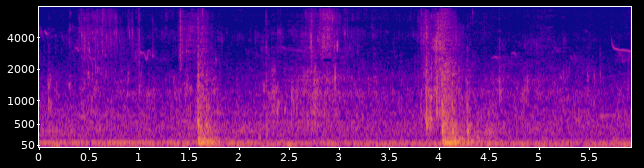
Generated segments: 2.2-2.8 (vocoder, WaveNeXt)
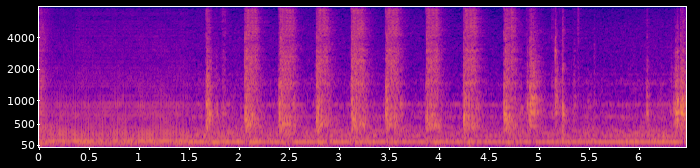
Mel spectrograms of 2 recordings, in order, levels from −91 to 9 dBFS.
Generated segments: 0.0-1.5 (vocoder, WaveNeXt)

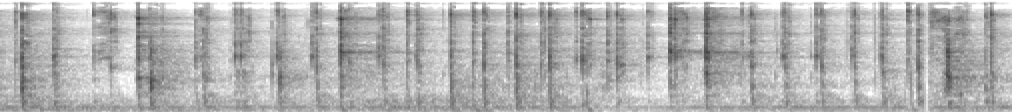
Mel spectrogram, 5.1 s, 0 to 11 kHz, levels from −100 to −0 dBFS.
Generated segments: none

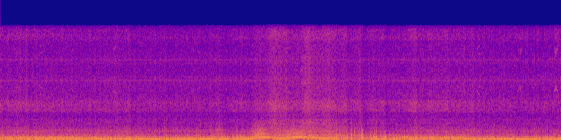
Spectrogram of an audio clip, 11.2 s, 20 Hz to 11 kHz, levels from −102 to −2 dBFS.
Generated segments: 10.3-11.2 (vocoder, WaveNeXt)

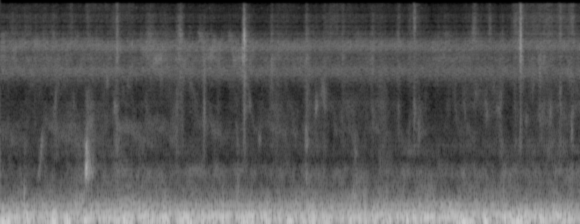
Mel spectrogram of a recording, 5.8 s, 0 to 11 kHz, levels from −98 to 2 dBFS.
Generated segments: 0.0-5.8 (vocoder, WaveNeXt)

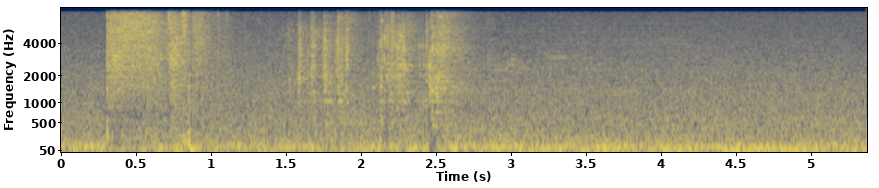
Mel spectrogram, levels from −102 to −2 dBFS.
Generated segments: 0.5-1.0 (vocoder, WaveNeXt); 2.4-4.2

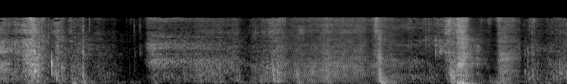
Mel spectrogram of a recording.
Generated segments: 2.8-4.1 (vocoder, WaveNeXt); 4.6-5.2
